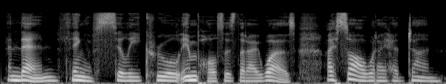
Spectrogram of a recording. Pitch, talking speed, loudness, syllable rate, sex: 170 Hz, 215 wpm, -18 LUFS, 4.7 syllables/s, female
